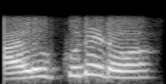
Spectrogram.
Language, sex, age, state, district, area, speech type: Odia, male, 18-30, Odisha, Mayurbhanj, rural, conversation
